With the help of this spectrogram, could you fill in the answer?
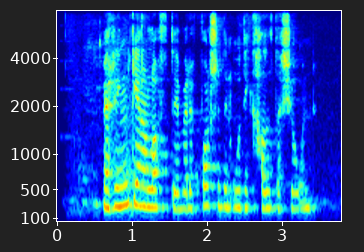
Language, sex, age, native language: Icelandic, female, 12, Icelandic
